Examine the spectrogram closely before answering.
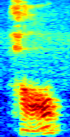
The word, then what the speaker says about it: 好: own is a character it has one syllable it's pronounced how it means good on its own so is you good but um anyway how um first we're going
